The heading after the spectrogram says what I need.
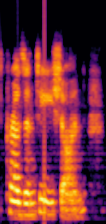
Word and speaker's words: presentation: Pronunciation wise, presentation. First syllable is pres.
